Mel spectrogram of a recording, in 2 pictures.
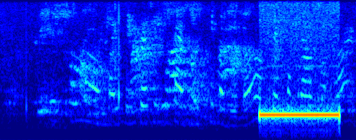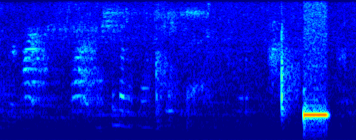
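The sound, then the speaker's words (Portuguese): Telephone busy signal: two loud, steady, mid-pitched tone bursts, the first lasting about a second and the second much shorter, with softer voices talking before, between and after them. “Tá ocupado.”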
